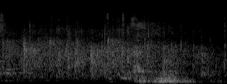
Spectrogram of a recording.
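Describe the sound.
A crowd claps for a volunteer after a frisbee-catching demonstration, a dense, continuous wash of applause, with a voice or cheer rising briefly partway through before the clapping carries on.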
